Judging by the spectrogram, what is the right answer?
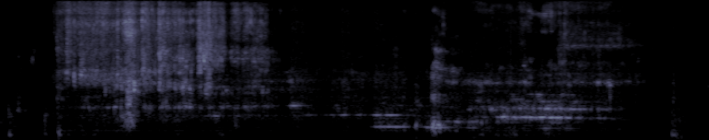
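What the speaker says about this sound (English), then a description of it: "So now I'm going to add water for the cooking." Water poured into a cooking pot while making Nigerian jollof rice, a steady splashing, running pour that swells and fades over several seconds, close by, with no talk.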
